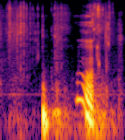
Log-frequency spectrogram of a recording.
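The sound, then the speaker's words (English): Crunch of biting into a crisp chocolate wafer with a sugary wafer shell and a cream filling, followed by brief crunchy chewing and a short voiced murmur from the eater; no other sounds around it. “This is like, so this here, this is called a, this is like a crunchy, it's got chocolate, it's got maybe a shell, like a sugar, like a wafer shell, and it's filled with some sort of cream.”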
